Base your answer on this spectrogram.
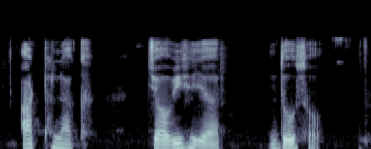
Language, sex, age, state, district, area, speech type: Punjabi, male, 18-30, Punjab, Mohali, rural, spontaneous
